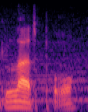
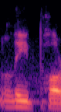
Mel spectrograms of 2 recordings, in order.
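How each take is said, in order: First: The first word has the vowel of 'lad'. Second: The first word has the vowel of 'lead'. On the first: The speaker calls it right. "not knowing it was meant to be lad poor" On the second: The speaker calls it wrong. "we were pronouncing it lead poor racing for the longest time"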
